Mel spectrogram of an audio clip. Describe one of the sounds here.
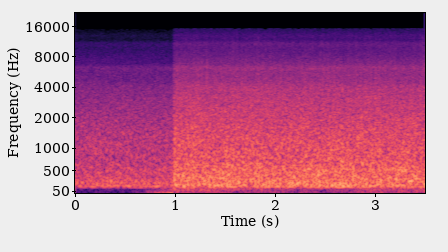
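A fast stream rushes and splashes over rocks close by.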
